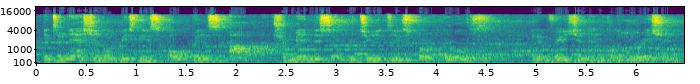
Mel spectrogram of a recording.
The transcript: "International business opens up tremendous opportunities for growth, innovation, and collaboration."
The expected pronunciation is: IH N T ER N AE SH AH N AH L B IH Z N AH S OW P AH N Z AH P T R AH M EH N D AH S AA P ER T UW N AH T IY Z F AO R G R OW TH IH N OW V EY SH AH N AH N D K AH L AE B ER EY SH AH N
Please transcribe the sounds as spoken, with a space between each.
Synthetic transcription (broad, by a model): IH N T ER N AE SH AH N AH L B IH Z N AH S OW P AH N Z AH P T R AH M EH N D AH S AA P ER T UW N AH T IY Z F AO R G R OW TH IH N OW V EY SH AH N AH N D K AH L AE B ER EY SH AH N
